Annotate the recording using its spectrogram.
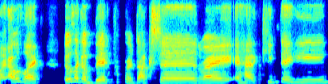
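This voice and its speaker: A woman with an ordinary speaking voice, fairly high in pitch, with lively intonation at a moderate pace. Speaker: club founder, pre-med graduate. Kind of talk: casual chat. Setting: podcast.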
